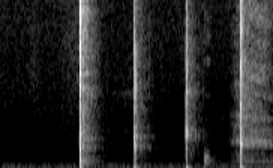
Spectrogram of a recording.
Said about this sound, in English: Stop clapping in the microphone.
